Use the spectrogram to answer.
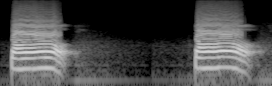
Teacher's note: देखिए, आप उच्चारण कीजिए ट का, ट, ट लगेगा ये कि ये जो जिह्वा है वह जिह्वा मुख के ऊपरी हिस्से में पीछे की ओर, मुख के ऊपर पीछे वाले हिस्से को स्पर्श करती है। जहां तालु था ना, उस तालु से थोड़ा और पीछे कंठ की ओर उच्चारण कर रही है ये जिह्वा। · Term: मूर्धा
